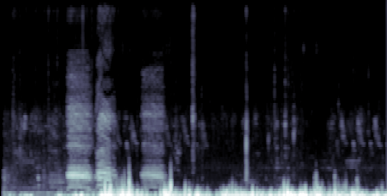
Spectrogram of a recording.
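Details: Crows squabbling over food while eating cheese: three harsh, buzzy caws in quick succession early on, over constant low clattering and pecking noise.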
